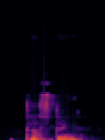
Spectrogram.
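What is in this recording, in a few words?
"dusting", British English; pronunciation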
